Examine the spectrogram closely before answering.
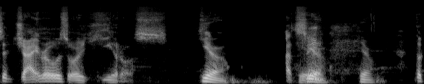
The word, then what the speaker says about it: gyro: Do you Oh, pronounce it gyros or gyros? Hero.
